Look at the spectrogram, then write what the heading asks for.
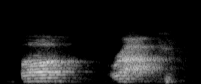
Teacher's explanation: The ra and the ka are connected so that that vowel sound drops off of the ka, and you're left with the consonantal value.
